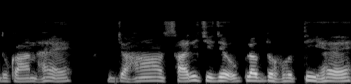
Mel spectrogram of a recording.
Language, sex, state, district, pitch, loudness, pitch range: Hindi, male, Chhattisgarh, Balrampur, 165 Hz, -23 LUFS, 150-175 Hz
